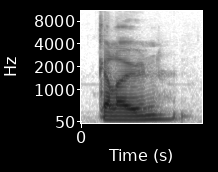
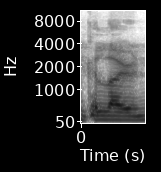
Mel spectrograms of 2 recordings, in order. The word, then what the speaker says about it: Gallone: Gallone. I'm going to say Gallone, not Gallone, which is the actual pronunciation, because that would confuse people. Mm-hmm. So just Luca Gallone on Facebook, Instagram.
